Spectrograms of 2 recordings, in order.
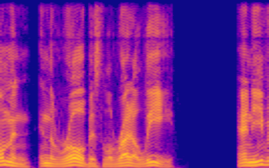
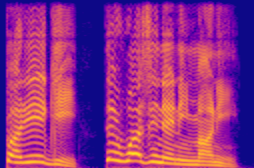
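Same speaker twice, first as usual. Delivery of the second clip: tough woman voice; 11 semitones higher, 4 dB louder than usual. Acted. Loretta pleading.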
